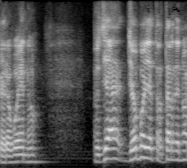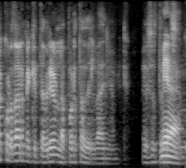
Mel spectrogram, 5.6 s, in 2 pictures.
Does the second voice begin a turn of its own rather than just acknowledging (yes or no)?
yes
